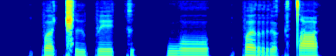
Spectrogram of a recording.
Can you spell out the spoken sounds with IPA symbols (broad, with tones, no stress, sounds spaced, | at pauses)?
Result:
p ɐ˦ ǁ ɨ˨ p e˦ k | w o˦ | p ɐ˦ r ɵ˨ k tˤ ɨ˦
